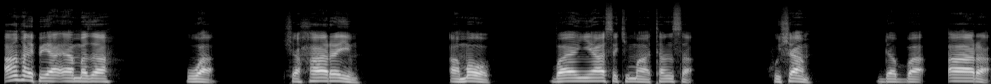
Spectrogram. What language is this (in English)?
Hausa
